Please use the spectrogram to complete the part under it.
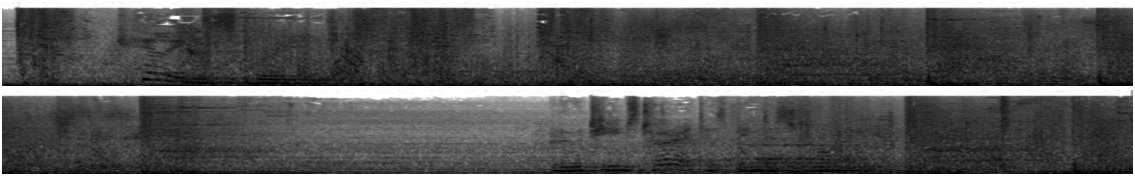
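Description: Game sound effects clash, zap and crackle in a fight.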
